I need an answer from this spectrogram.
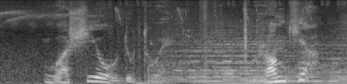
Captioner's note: foreign spoken audio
